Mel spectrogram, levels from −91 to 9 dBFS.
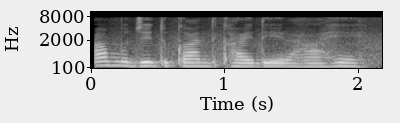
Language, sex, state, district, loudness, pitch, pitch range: Hindi, female, Arunachal Pradesh, Lower Dibang Valley, -15 LUFS, 190 Hz, 180-205 Hz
